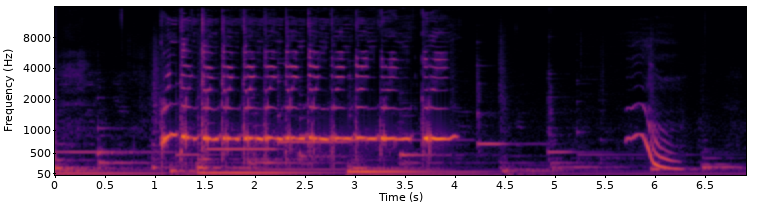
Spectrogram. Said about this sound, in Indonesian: ibu dan Momo mendengar suara bel sepeda yang sangat banyak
